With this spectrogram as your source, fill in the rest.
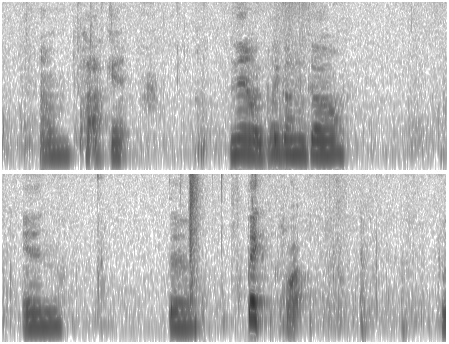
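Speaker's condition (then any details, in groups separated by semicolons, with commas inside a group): Speech impairment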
